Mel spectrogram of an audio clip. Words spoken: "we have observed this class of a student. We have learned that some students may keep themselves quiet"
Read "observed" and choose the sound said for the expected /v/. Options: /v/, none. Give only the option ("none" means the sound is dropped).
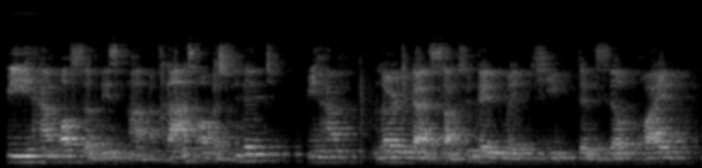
none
